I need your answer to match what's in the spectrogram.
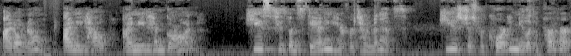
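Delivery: normal talking voice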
